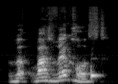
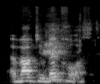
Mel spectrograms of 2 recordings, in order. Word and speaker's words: Wout Weghorst: Don't say it like that. Wout Weghorst. I'm only going to say how it should be said. Wout Weghorst. Wout Weghorst. Weghorst, yeah, it's Weghorst.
